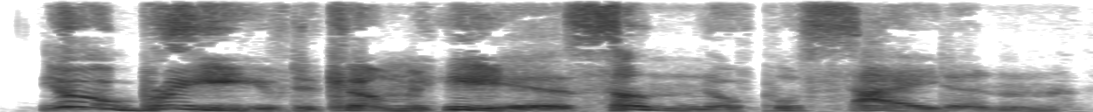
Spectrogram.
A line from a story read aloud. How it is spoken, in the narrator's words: he said in an oily voice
